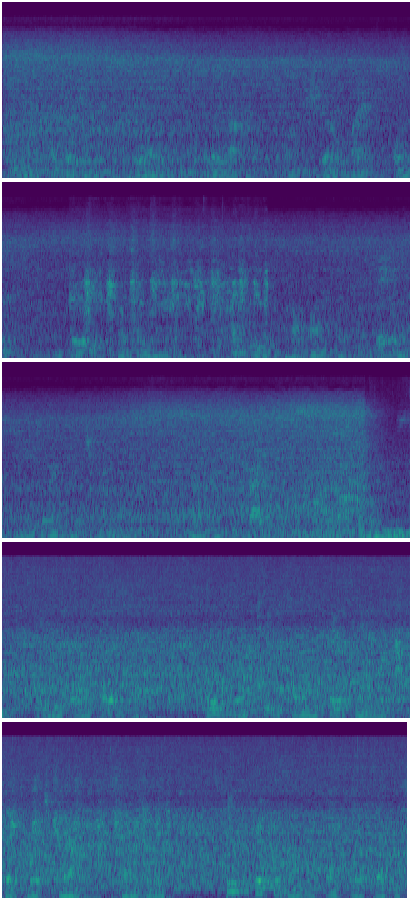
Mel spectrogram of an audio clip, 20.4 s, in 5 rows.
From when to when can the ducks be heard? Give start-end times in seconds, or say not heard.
4.8-6.8, 16.0-18.1.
